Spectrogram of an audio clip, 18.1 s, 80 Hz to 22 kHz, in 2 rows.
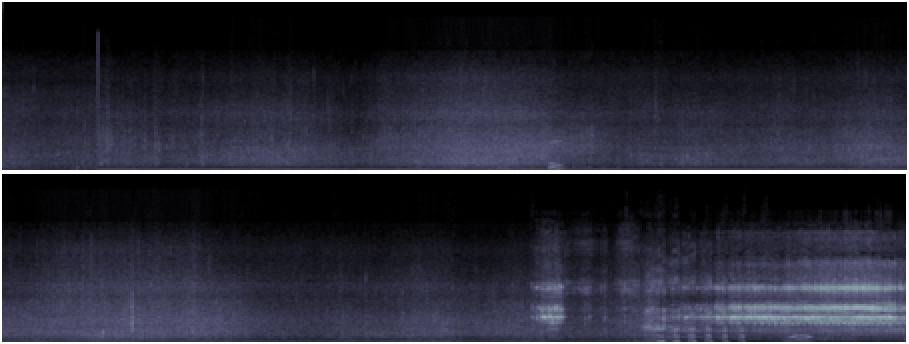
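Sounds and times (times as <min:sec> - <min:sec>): surf: 0:00.0 - 0:18.0
low drone: 0:00.1 - 0:18.0
fishing reel drag: 0:14.2 - 0:18.0.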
